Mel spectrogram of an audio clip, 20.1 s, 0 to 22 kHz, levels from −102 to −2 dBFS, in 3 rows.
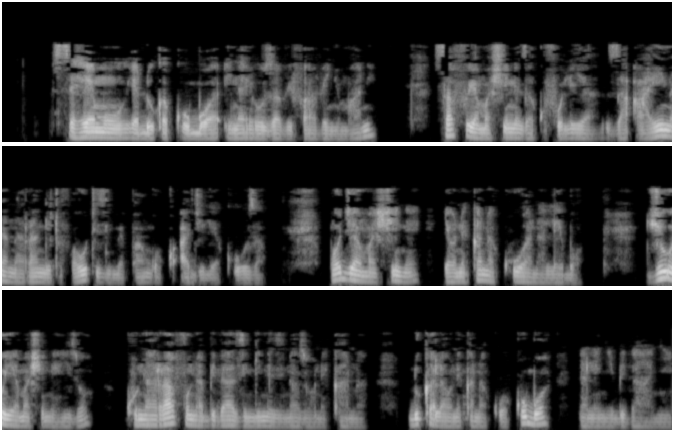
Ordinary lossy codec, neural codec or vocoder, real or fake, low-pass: MP3, 32 kbps; none; real; 7.2 kHz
